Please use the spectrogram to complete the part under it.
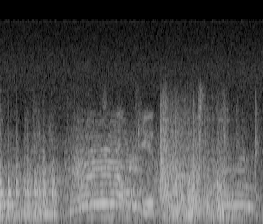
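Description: Cattle on a drought-stricken ranch moo with a long, loud, drawn-out low call near the middle, over a background of other herd sounds and a speaking voice.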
